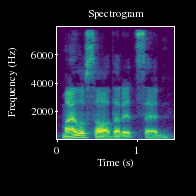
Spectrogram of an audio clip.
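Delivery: usual speaking voice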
